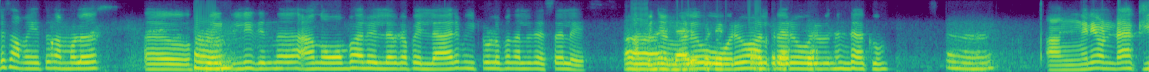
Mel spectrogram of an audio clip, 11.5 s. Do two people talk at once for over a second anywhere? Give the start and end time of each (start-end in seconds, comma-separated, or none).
6.4-8.3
